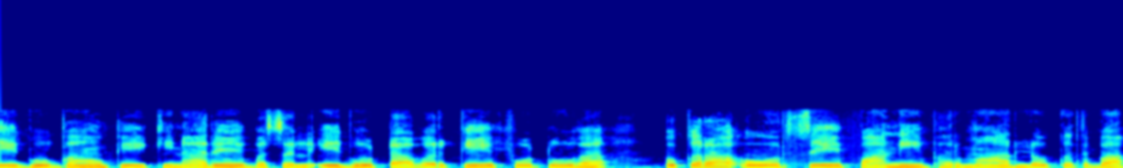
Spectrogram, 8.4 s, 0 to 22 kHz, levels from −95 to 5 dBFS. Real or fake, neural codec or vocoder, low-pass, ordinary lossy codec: fake; codec, 16 kHz, 2 kbps, FreqCodec, larger model; none; none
